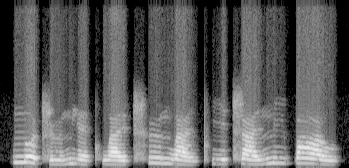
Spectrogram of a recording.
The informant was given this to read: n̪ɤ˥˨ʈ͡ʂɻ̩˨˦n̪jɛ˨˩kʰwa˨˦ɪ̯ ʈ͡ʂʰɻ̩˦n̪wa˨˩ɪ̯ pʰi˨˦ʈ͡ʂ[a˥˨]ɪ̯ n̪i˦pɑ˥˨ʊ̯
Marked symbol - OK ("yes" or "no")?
no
